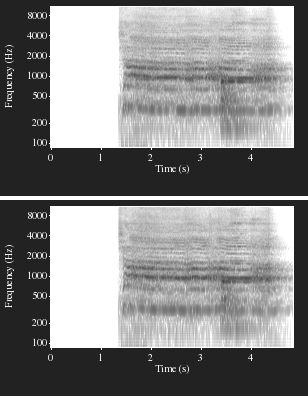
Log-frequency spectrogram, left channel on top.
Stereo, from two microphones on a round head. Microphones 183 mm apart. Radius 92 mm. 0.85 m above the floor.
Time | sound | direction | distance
1.3 | a scream | 30° right (ahead or behind) | 0.7 m
3.4 | a piano | 25° left (ahead or behind) | 0.5 m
